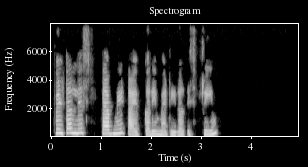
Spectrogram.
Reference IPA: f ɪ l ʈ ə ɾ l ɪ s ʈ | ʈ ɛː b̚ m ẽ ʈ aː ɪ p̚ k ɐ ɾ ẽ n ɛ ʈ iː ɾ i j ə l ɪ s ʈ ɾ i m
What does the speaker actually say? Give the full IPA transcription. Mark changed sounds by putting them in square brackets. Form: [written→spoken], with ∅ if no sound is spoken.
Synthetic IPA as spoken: f ɪ l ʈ ə ɾ l ɪ s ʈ | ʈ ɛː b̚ m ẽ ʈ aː ɪ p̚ k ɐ ɾ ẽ [n→m] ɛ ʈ iː ɾ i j ə l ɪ s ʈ ɾ [i→iː] m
